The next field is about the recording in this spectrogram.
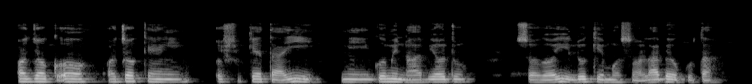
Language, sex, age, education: Yoruba, male, 15-29, tertiary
